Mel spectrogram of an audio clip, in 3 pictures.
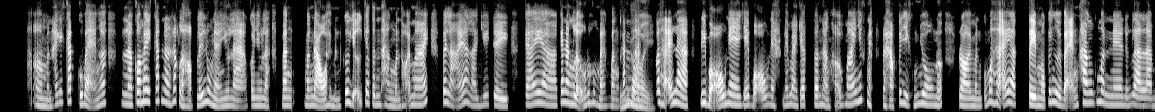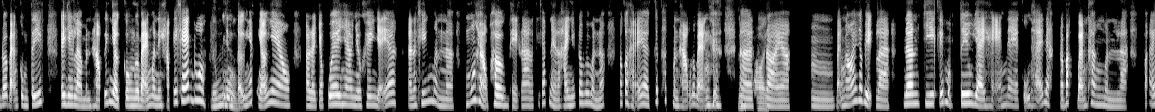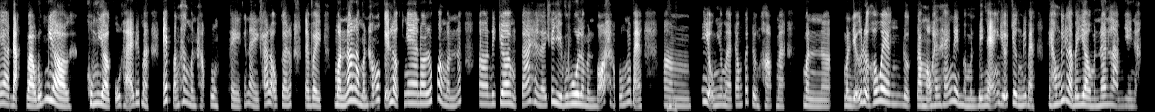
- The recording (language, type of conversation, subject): Vietnamese, advice, Vì sao bạn chưa hoàn thành mục tiêu dài hạn mà bạn đã đặt ra?
- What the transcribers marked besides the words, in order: other background noise; chuckle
